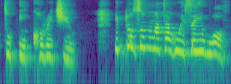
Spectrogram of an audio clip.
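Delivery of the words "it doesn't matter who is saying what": rousing call to take heart; emphatic shout. Real, not acted. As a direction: proclaim it to the viewers. Encouraging audience, rising voice.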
